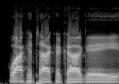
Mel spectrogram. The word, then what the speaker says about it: Wakatakakage: we'll be able to figure out how to say his name a lot faster than our first time around. Right, we got to do it the way like Hiro does it.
